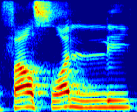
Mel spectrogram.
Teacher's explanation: Jadi huruf fa kita jelaskan saja fa sholli. Shadnya baru kita tebalkan.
